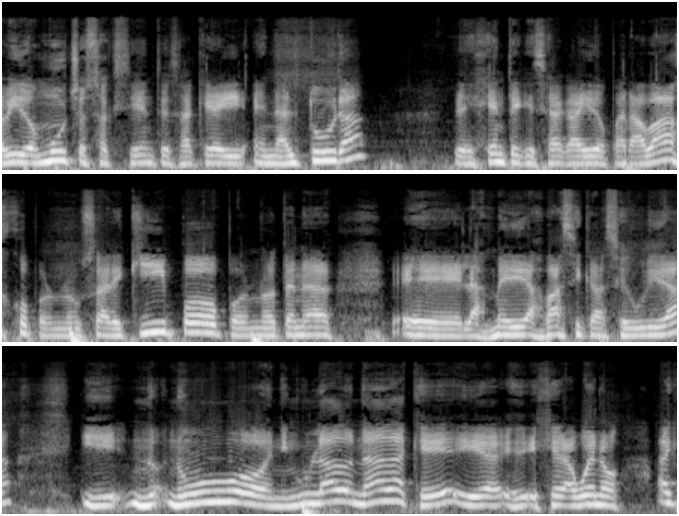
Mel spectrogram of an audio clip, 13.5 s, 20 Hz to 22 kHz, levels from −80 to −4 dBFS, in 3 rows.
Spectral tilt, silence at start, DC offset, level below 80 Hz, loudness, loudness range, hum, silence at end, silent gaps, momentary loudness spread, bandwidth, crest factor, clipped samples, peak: -6 dB/octave; 0 s; under 0.1%; -30 dBFS; -15 LUFS; 3 LU; none; 0 s; none; 7 LU; 16 kHz; 12 dB; under 0.1%; -4 dBFS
